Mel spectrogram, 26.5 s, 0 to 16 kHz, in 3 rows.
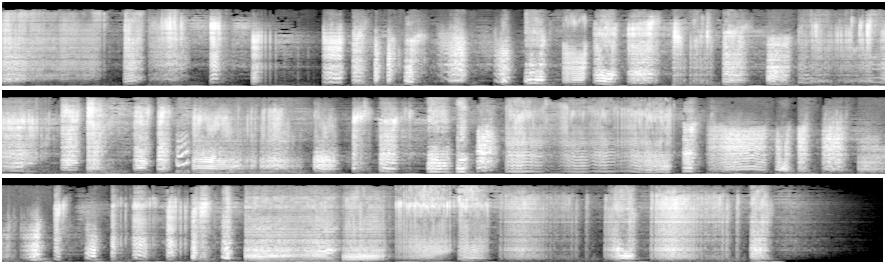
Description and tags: Fart Combo Fast Reverb 02
High quality studio Fart sample. From the Ultimate Fart Series. Check out the comination samples.
raspberry, flatulence, passing, ferzan, Geschwindigkeit, hastighed, blowing, razz, Fart, vitesse, brzina, intestinal, velocidad, wind, snelheid, gas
